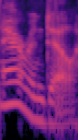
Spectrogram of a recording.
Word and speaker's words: Arendelle: the royal sisters of Arendelle. It rhymes. Menzel, Bell, and Arendelle.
